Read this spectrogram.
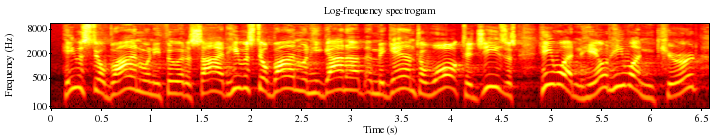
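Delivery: emphatic preaching. Real, not acted. Preacher on the beggar's faith, emphatically. Preacher repeats the point with force.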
